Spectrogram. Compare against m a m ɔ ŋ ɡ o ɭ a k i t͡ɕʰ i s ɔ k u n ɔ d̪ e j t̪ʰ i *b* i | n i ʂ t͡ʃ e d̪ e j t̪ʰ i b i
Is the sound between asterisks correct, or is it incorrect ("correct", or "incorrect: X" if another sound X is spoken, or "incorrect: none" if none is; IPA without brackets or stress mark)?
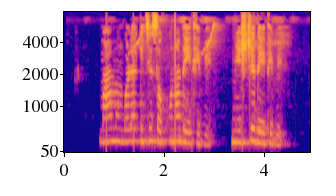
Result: correct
